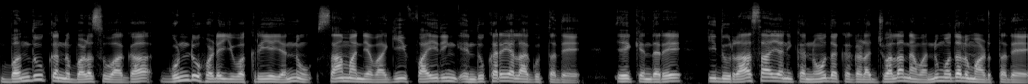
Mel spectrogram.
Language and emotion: Kannada, neutral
